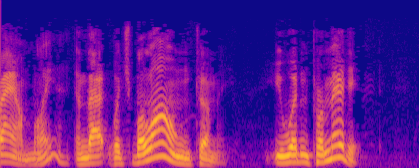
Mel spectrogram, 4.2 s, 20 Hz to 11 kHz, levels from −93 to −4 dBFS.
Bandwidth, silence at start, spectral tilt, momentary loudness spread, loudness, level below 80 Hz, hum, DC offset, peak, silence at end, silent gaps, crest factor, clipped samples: 6.6 kHz; 0 s; -8 dB/octave; 11 LU; -24 LUFS; -68 dBFS; none; under 0.1%; -8 dBFS; 0.65 s; none; 16 dB; under 0.1%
